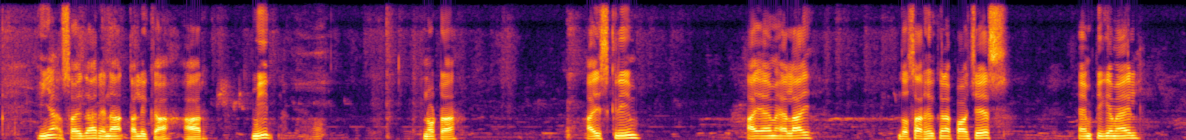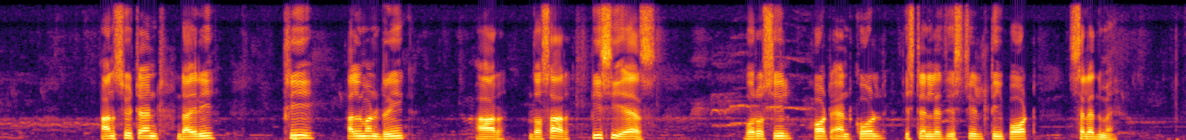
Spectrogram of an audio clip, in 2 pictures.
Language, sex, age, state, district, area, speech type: Santali, male, 60+, West Bengal, Malda, rural, read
